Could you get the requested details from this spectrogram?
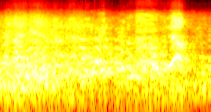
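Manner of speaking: sharp high gasp of delight; excited gasp. Acted. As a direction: gasp in thrilled surprise. Sees the princess again.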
